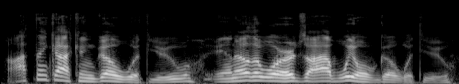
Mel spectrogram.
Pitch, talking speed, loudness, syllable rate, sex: 135 Hz, 195 wpm, -16 LUFS, 3.8 syllables/s, male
